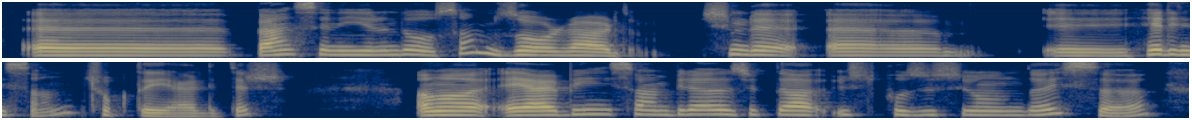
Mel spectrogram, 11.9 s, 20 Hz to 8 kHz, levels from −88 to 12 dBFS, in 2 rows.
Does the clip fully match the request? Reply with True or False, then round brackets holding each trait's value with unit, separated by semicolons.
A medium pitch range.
True (3.4 semitones)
